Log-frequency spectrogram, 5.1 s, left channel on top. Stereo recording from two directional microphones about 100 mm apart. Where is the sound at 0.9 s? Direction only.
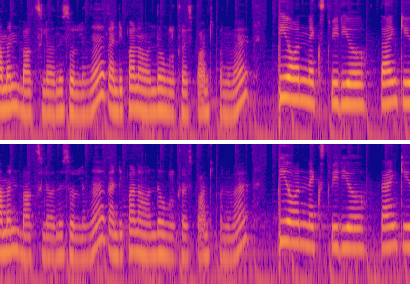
25° left (ahead or behind).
